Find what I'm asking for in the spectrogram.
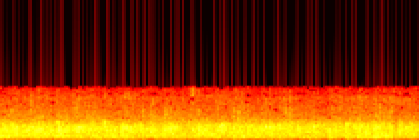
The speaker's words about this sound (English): And so is the entire crowd here at Anna. All the Rockets fans, all the Raiders fans on their feet.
